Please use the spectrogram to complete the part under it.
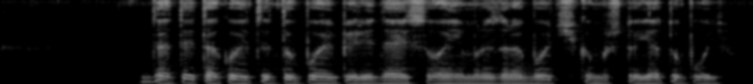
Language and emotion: Russian, neutral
